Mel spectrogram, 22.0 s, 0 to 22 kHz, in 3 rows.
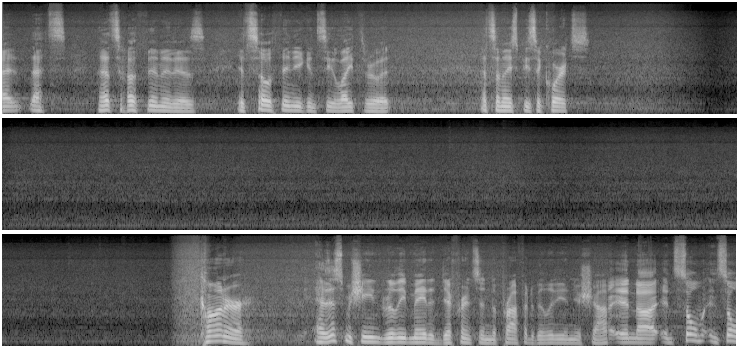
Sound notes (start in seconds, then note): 7.3 silence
